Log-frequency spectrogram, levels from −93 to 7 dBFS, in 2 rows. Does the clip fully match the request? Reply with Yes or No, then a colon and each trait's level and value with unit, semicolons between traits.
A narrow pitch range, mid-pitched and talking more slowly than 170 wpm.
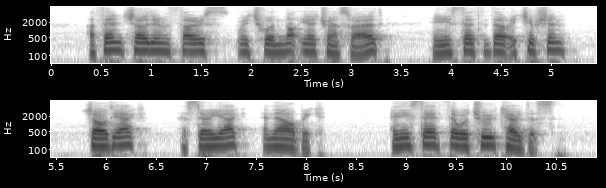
Yes: narrow, 2.2 semitones; medium, 145 Hz; average, 155 wpm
